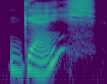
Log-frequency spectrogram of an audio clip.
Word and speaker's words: gęś: Gęś? Czyta się to tak dziwnie. Podzielmy na sylaby. Gę i ś. Gęś.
